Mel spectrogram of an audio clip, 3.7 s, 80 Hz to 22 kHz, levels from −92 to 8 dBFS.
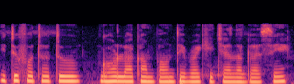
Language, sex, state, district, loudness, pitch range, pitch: Nagamese, female, Nagaland, Kohima, -14 LUFS, 175-190 Hz, 180 Hz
